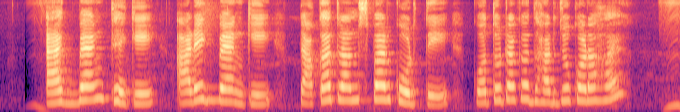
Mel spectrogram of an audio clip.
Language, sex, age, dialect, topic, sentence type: Bengali, female, 18-24, Standard Colloquial, banking, question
